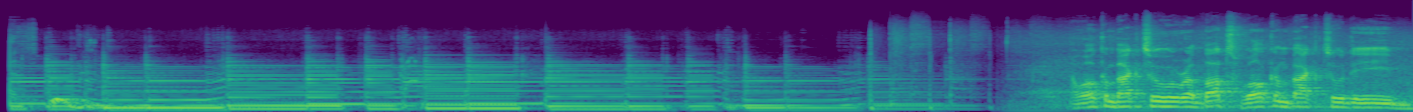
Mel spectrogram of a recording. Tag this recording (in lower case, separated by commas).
electric guitar, effects unit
